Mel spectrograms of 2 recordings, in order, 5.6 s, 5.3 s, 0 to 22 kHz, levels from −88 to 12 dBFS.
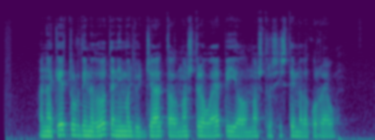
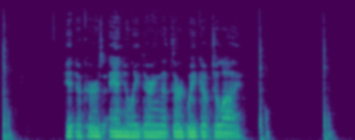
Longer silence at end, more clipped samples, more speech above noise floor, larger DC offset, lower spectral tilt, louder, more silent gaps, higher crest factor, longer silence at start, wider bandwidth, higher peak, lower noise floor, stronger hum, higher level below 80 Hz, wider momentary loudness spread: first, 0.5 s vs 0.35 s; neither; second, 31 dB vs 64 dB; neither; second, -7 dB/octave vs -8.5 dB/octave; about the same, -24 LUFS vs -23 LUFS; neither; about the same, 16 dB vs 16 dB; first, 0.6 s vs 0.05 s; first, 12.5 kHz vs 7.4 kHz; about the same, -8 dBFS vs -8 dBFS; second, -54 dBFS vs -85 dBFS; neither; about the same, -54 dBFS vs -52 dBFS; second, 8 LU vs 21 LU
